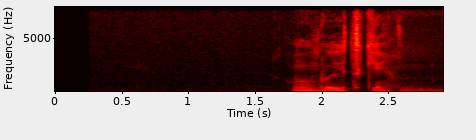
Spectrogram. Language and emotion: Russian, sad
